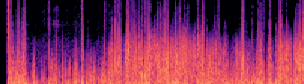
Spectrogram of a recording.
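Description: Wind buffeting and rumble on the microphone, with irregular knocks and clicks from the recorder being handled.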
